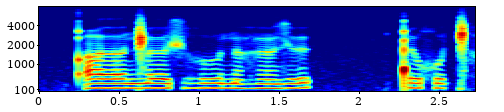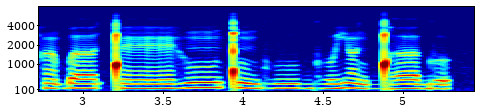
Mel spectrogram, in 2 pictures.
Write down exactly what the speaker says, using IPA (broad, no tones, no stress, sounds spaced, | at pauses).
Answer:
qʼ ɐː ŋ͡ǁ œː ʃ ɦ ʊː n ɐ̃ ɦ œ̃ z ʏ | ǃ ʏ χʷ ɐ ǁʰ ɐ̃ ɓ ɐː ǃ ɛ̃ː ɦ ũː ǃ ũ ɡʱ uː ɡʱ ʊ j ɐ̃ ɡ͡ǃ ɐː ɡ ʊ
